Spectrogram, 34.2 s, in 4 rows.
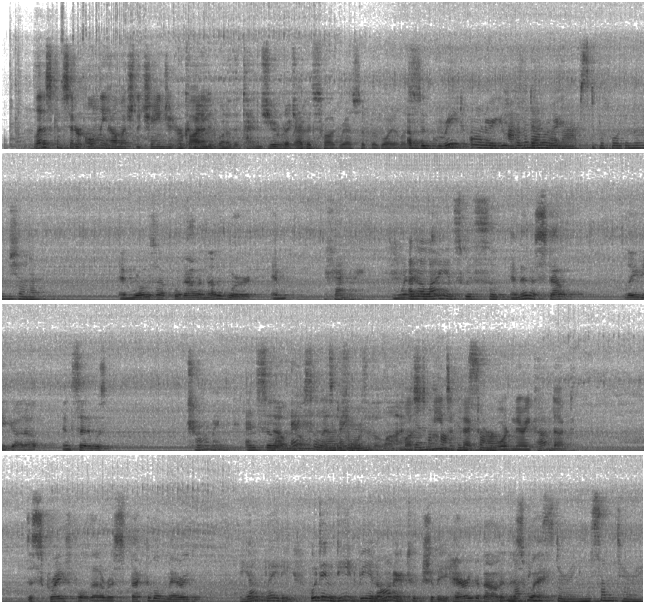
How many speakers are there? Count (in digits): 6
